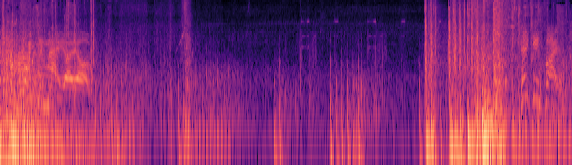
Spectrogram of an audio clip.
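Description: Video game gunfire in a battle-royale match: repeated sharp shots and rapid bursts ring out, loud and close, with brief quiet gaps between volleys and voices talking in between.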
